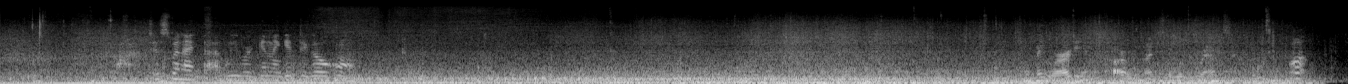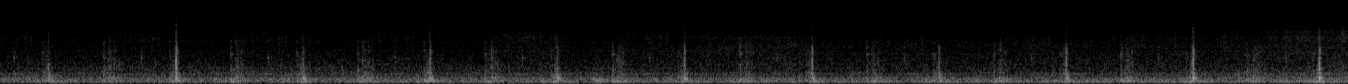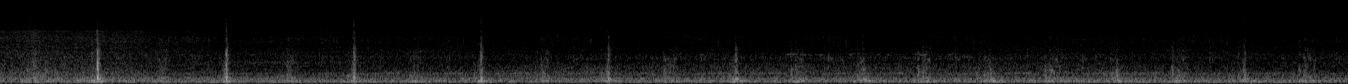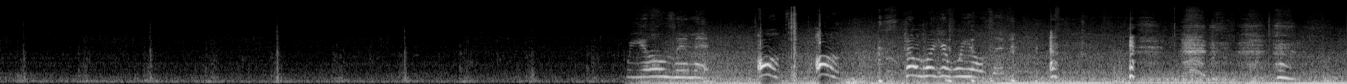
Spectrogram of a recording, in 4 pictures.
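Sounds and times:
idling engine hum: 0.0s - 13.3s, 42.4s - 53.9s
wiper thump: 0.0s - 13.3s
rain on glass: 0.0s - 34.7s, 35.3s - 53.9s
windshield wipers sweeping: 0.0s - 53.9s.

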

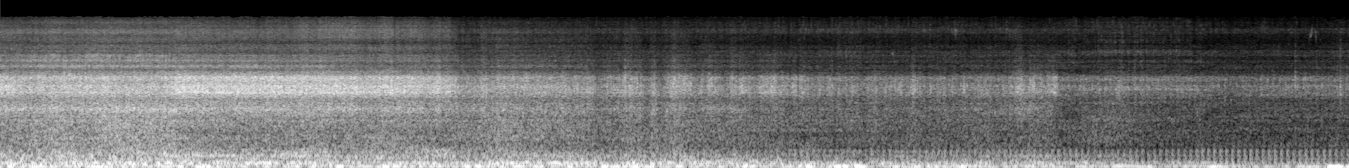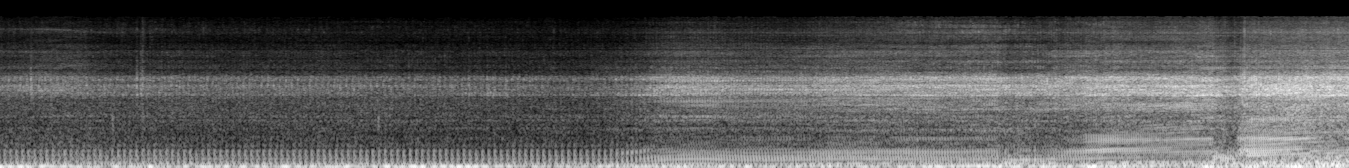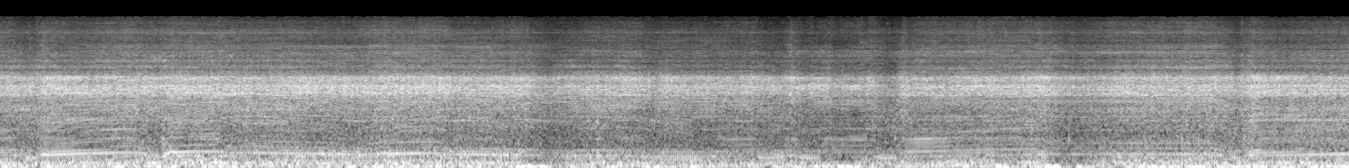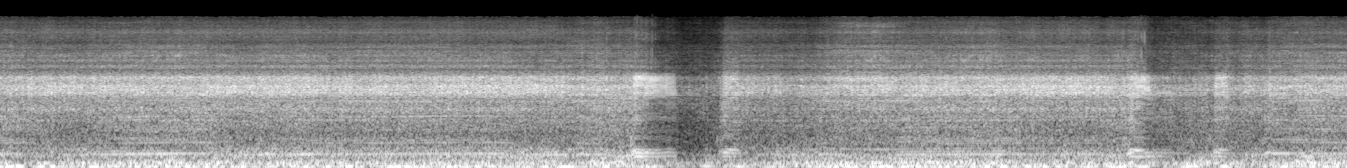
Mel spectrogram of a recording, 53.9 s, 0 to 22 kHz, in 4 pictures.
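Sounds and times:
wind rushing over microphone: 0.0s - 13.8s, 19.6s - 53.9s
dirt bike engine accelerating: 0.0s - 53.9s.

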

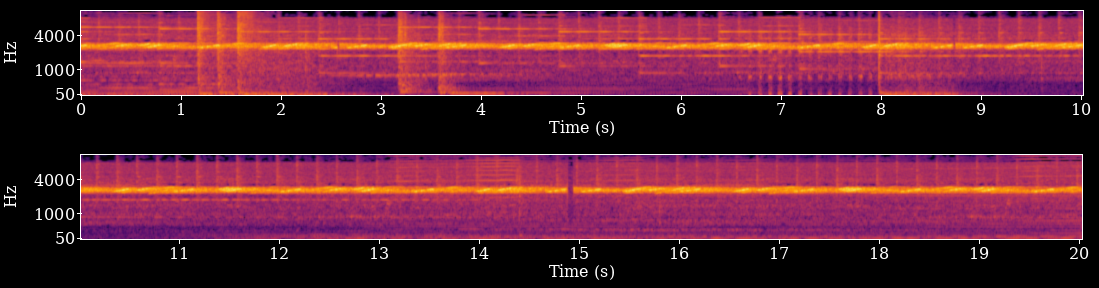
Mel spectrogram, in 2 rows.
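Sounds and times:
low rumble: 11.4s - 20.0s.

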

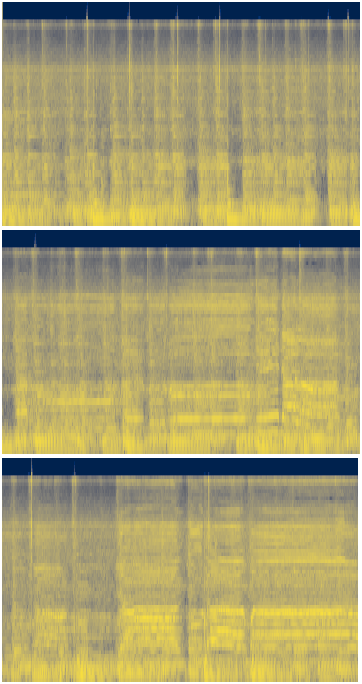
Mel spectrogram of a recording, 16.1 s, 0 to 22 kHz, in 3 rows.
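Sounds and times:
men singing in harmony: 0.0s - 0.9s, 5.3s - 16.0s
acoustic guitars strumming: 0.0s - 16.0s
plucked upright bass: 0.0s - 16.0s
ukulele: 0.0s - 16.0s.

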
